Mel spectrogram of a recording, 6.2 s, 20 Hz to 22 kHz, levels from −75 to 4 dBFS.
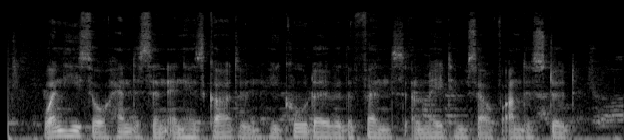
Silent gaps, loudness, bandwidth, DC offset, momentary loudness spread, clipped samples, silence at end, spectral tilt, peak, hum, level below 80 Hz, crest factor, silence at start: none; -28 LUFS; 16 kHz; under 0.1%; 7 LU; under 0.1%; 0 s; -6 dB/octave; -8 dBFS; none; -40 dBFS; 20 dB; 0.1 s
